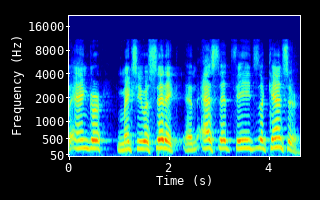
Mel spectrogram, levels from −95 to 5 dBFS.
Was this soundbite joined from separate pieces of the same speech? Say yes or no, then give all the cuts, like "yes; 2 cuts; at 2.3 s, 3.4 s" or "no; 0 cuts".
no; 0 cuts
